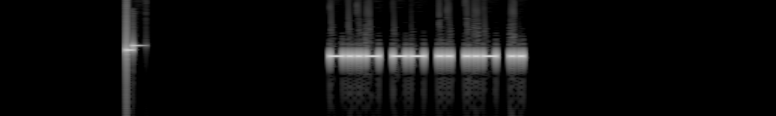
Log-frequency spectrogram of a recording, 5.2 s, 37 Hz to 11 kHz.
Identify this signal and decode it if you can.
Morse code, heard as a keyed tone, about 40 wpm, 700 Hz. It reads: XMIUI
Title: Code Groups - 5 Letters - 40wpm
